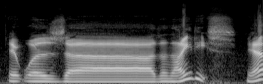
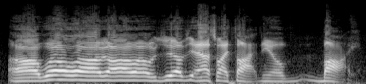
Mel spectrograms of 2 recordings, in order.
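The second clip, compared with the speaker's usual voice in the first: hesitant, stumbling, louder uh; flustered officer; 4 dB louder, slower than usual. Retold or imitated. Internal Affairs officer caught off guard, flustered. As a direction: fumble for words.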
